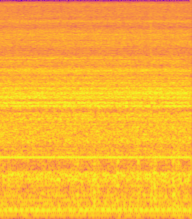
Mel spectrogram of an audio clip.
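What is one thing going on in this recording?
A hot air tool blows with a steady hiss.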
